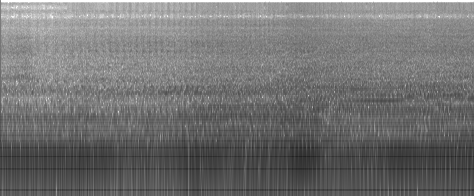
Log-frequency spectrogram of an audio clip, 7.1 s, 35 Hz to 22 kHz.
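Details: 2009 Subaru Forester X, naturally aspirated EJ253 flat-four, idling just after an in-car valve clearance adjustment: a smooth even idle with small swells in speed and no valvetrain ticking. Some smoke is burning off from valve cover work; a normal idle.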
